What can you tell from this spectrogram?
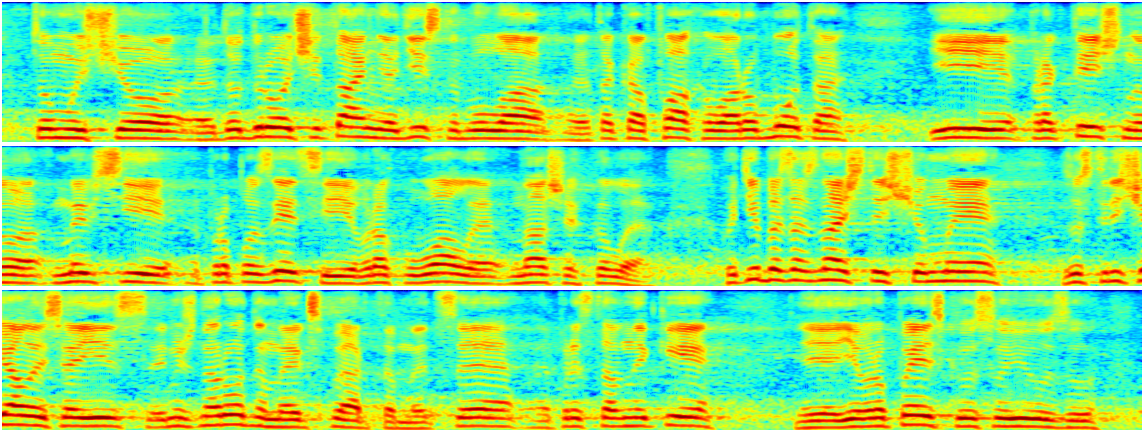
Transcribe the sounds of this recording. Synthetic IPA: t̪ɔmuʃt͡ʃɔd̪ɔd̪ɾuɦɔt͡ʃɪt̪ɑnʲːɐdʲijsʲnɔbʊlˠɑt̪ɐkɑfɑxɔʋɐɾɔbɔt̪ɐ | ipɾɐk̚t̪ɪt͡ʃnɔmɪwsʲipɾɔpɔzɪt͡sʲijiʋɾɐxʊʋɑlˠɪnɑʃɪxkɔlˠɛ̰x | xɔtʲiwbɪzɐznɑt͡ʃɪ̥t̪ɪʃt͡ʃɔmɪ | zʊst̪ɾʲit͡ʃɑlˠɪsʲɐiz̥mʲiʒnɐɾɔd̪nɪmɪɛkspɛrt̪ɐmɪt̪sɛpɾeɪt̪st̪ɐwnɪkɪ | jewɾɔpɛjsʲkɔɦɔsɔjuzʊ

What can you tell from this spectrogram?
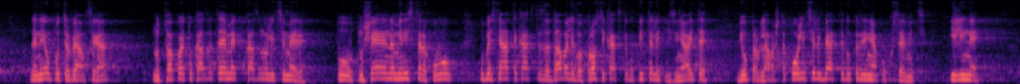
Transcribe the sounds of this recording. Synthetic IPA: d̪ɐnɛʊpot̪ɾɛbʲjavɐmsɛɡa | not̪ovakoɛt̪okazvɐt̪ɛːmɛko̥kazɐnolit̪sɛmɛɾiɛ | poːt̪noʃɛnʲɛɛnɐminist̪əɾəxub | obɛsnʲavɐt̪ɛkakst̪ɛzɐd̪avɐlivɐpɾɔsikakst̪ɛɡopit̪əliʔːzvinʲjavɐjt̪ɛviɛopɾɐvlʲavɐʃt̪əkoɐlit̪sijəlʲibjaxt̪ɛd̪opɾɛd̪inʲakolˠkʊ̥sɛd̪mit̪si̥ | ilinɛ

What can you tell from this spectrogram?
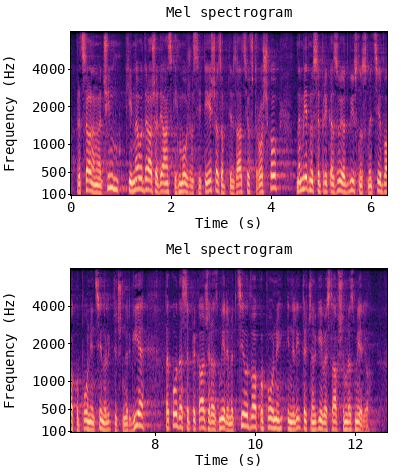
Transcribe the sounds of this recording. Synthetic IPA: pɾɛt̪st̪aːwlʲanːat͡ʃinkinɛɔd̪ɾaːʒad̪ɛjaːnskixmoːʒnɔst̪it̪eːʃazaɔp̚t̪imizaːt̪sijɔst̪ɾoːʃkɔw | nameːɾnɔsɛpɾikazuːjɛɔd̪ʋisnɔst̪mɛt̪t̪seɔd̪ʋakɔpoːniint̪seːnɔlekt̪ɾit͡ʃnɛnɛɾɡijɛ | t̪akoːd̪asɛpɾikaːʒɛɾazmeːɾjɛmɛt̪̚t̪seɔd̪ʋakɔpoːniinɛleːk̚t̪ɾit͡ʃnenɛɾɡijɛʋəslapʃɛmɾazmeːɾju

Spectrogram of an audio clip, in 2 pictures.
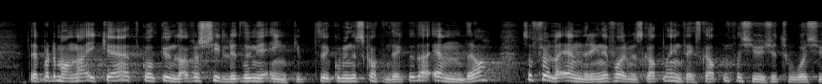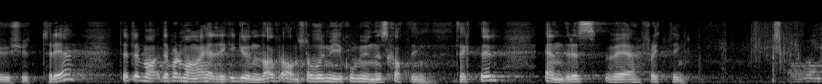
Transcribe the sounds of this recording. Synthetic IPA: d̪̥ɛpɑʈəmɑŋːəhæɾɪkːəɛt̪ɡɔt̪ːɡɾʉnlɑːɡfɔɾɔʂɪlːəʉːt̪ʋʊɾmyːəʔɛŋkəlt̪kʰʊmʉːnəʂkɑt̪ːəɪnt̪ʰɛk̚t̪əd̪ɛæɾɛnd̪ɾɑsɔmfœlːɑɛnd̪ɾɪŋən̩ɪfɔɾmʉːskɑt̪ːənɑɪnt̪ʰɛkt̪skɑt̪ːn̩fɔɾɕʉːəçʉːt̪ʰuːɔɕʉːəçʉːt̪ʰɾeː | d̪ɛpɑʈəmɑŋːəhæɾhɛlːəɾɪkːəɡɾʉnlɑːɡfɔɾɔɑnʂɭoːʋʊɾmyːəkʰʊmʉːnəskɑt̪ːəɪnt̪ʰɛkt̪əɾɛnd̪ɾəsʋɛflʏt̪ɪŋ

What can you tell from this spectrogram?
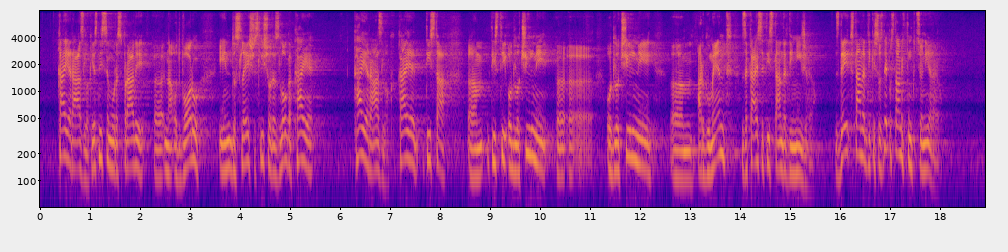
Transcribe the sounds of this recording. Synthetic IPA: kajjɛɾaːzlɔkjəstniːsɛmuɾaspɾaːʋiənaʔɔd̪bɔːɾuind̪ɔslɛjʃɛsliːʃɐwɾazloːɡakajɛ | kʰajjɛɾaːzlɔkːajjɛt̪ist̪aəmt̪ist̪iʔɔd̪lɔt͡ʃilniə̰ | ɔd̪lɔt͡ʃilniəmaɾɡumɛnt̪zakajsɛt̪iːst̪and̪aɾd̪iniʒajɔ | zd̪ɛjst̪and̪aɾd̪ikisɔzd̪ajpɔst̪aːwnifuŋkt̪sijɔniːɾa̰jɔ̰

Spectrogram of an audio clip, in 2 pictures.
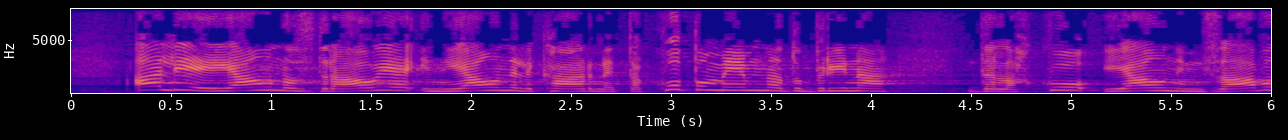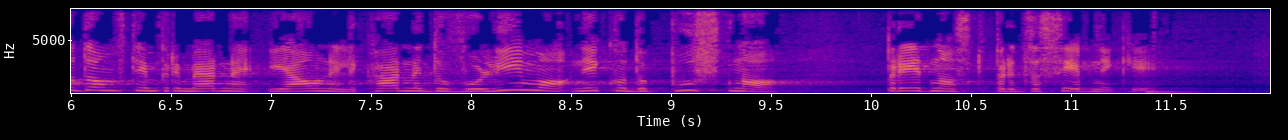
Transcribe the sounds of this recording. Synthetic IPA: alijɛjawnɔzd̪ɾaːwjɛʔinjawnɛlɛkaːɾnɛt̪akopɔmẽmbnad̪ɔbɾina | d̪alaxkoːjawnimzaːʋɔd̪ɔmwt̪empɾimeːɾnɛjawnɛlɛkaɾnɛd̪ɔʋɔliːmɔneːkɔd̪ɔpust̪nɔ | pɾeːd̪nɔst̪pɾɛd̪zaseːbniki

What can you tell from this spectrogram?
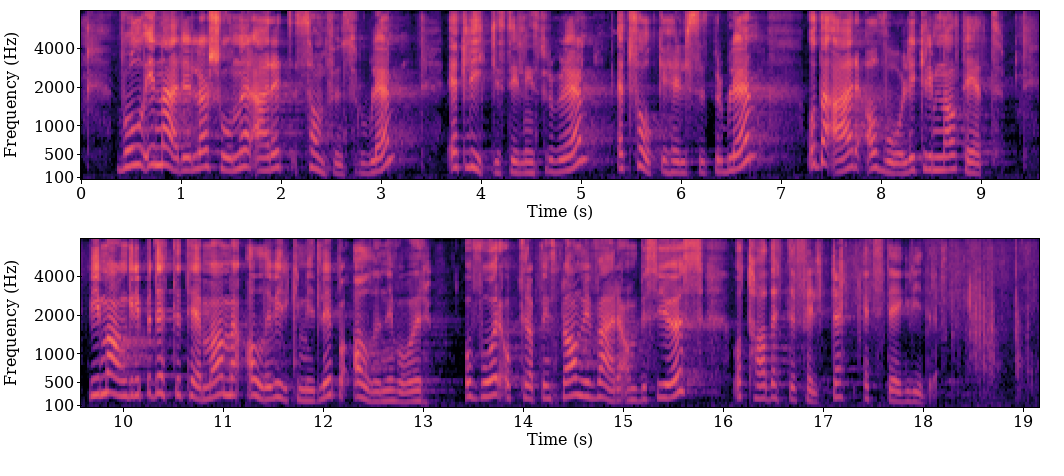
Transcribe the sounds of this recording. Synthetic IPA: ʋɔlːɪnæːɾəɾɛlɑʂuːnəɾæɾɛt̪sɑmfʉnspʰɾʊbleːm | ʔɛt̪liːkəst̪ɪlːɪŋspʰɾʊbleːmɛt̪fɔlkəɦɛlsəpʰɾʊbleːm | ʔɔd̪ɛʔæɾɑlʋoːɭɪkʰɾɪmɪnɑlɪt̪ʰeːt̪ | ʋɪmɔɑŋɡɾiːpəd̪ɛt̪ːət̪ʰeːmɑmɛʔɑlːəʋɪɾkəmɪd̪ləɾpʰɔʔɑlːənɪʋoːəɾ | ɔʋoːɾɔ̰p̚t̪ʰɾɑpɪŋspʰlɑːnʋɪlʋæːɾəʔɑmbɪsɪøːsʔɔt̪ʰɑːd̪ɛt̪ːəfɛlt̪əɛt̪st̪eːɡʋiːd̪əɾə̰

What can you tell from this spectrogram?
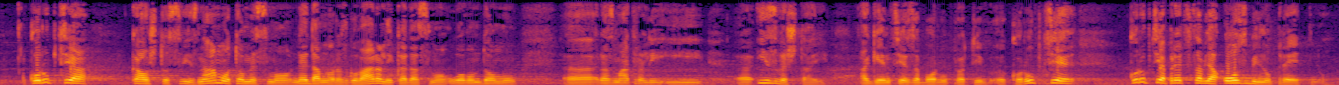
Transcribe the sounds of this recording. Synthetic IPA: koɾupt̪sija | kao̞ʃt̪o̞sʋiznaːmot̪o̞me̞smo̞ne̞d̪aːʋnoɾazɡo̞ʋaːɾalikad̪asmo̞ʔuo̞ʋo̞md̪o̞mu | ɾazmaːt̪ɾaliʔi | izʋeʃt̪aj | aɡe̞nt̪sije̞zabo̞ɾbupɾo̞t̪iʋko̞ɾupt̪sije̞ | ko̞ɾupt̪ijapɾe̞t̪st̪aʋʎaʔo̞zbiʎnupɾe̞ːt̪ɲṵ

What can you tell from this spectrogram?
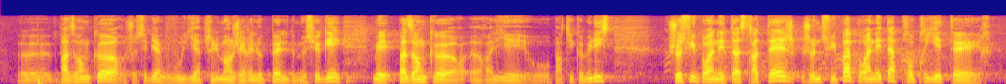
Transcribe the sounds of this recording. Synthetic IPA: øpazɑ̃kɔʁʒəsɛbjɛ̃kəvuvuljeabsɔlymɑ̃ʒeʁeləpɛld̪əməsjøɡemɛpazɑ̃kɔʁʁaljeo̰paʁt̪ikɔmynist̪ | ʒ̥əsɥipuʁɛ̃net̪ast̪χat̪ɛʒʒənəsɥipapuʁɛ̃net̪apχɔpχijet̪ɛːʁ

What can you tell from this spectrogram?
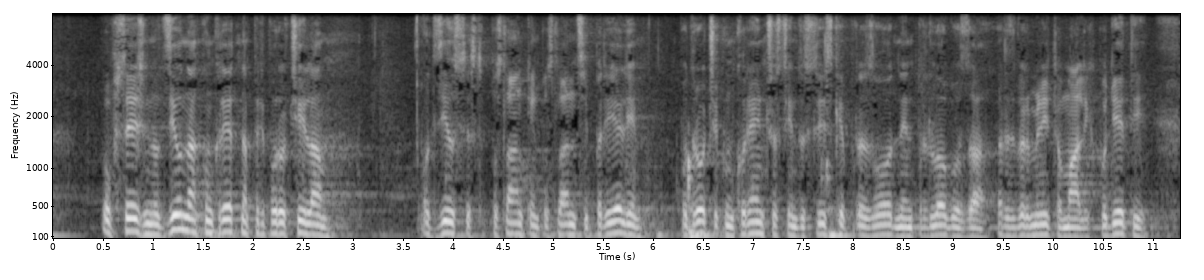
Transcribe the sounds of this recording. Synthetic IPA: ɔpseːʒənɔd̪ziwnakɔŋkɾeːt̪napɾipɔɾɔt͡ʃiːla | ɔd̪ziwsɛpɔslaŋkɛinpɔslaːnt̪sipɾjeːlipɔd̪ɾoːt͡ʃjɛkɔŋkʊɾɛnt͡ʃnɔst̪iːnd̪ust̪ɾiːskɛpɾɔizʋoːd̪nʲɛinpɾɛd̪loːɡɔzaɾazbəɾmɛniːt̪ɛmaːlixpɔd̪jeːt̪i

